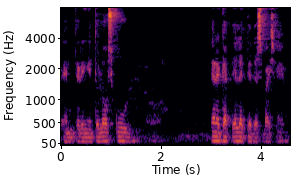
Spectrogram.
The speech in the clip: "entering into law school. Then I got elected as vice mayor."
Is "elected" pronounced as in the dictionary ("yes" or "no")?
yes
